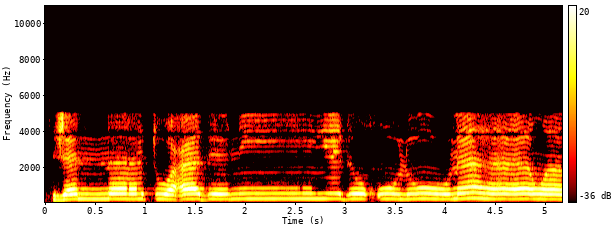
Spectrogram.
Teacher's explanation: عندنا أول شيء الدال مقلقلة وعندنا التنوين وبعده الياء والياء من حروف الإدغام بغنة فنريد أن تطبق هذين الحكمين.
